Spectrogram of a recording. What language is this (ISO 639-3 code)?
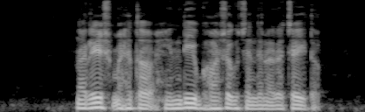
tel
